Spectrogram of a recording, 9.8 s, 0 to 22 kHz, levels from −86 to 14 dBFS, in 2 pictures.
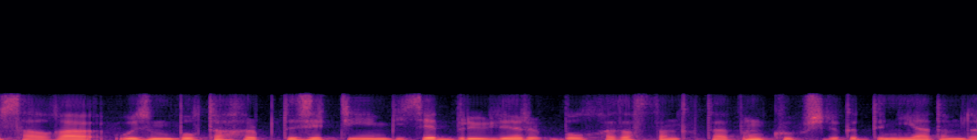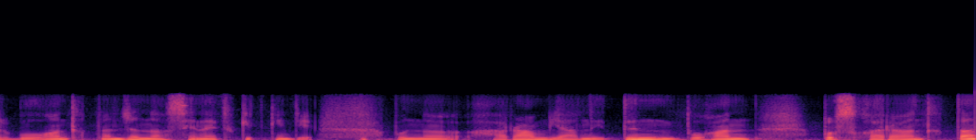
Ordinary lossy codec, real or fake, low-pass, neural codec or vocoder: none; fake; 7.2 kHz; codec, 16 kHz, 0.7 kbps, FocalCodec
